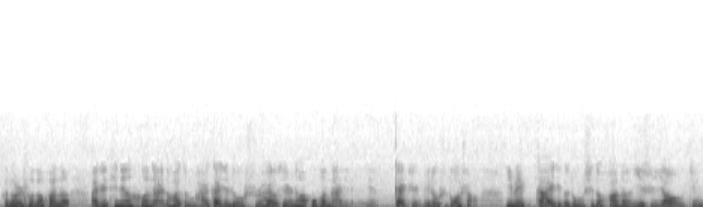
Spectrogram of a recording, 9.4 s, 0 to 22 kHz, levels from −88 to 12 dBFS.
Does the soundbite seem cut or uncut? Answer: uncut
